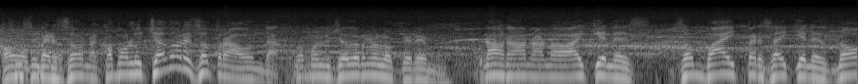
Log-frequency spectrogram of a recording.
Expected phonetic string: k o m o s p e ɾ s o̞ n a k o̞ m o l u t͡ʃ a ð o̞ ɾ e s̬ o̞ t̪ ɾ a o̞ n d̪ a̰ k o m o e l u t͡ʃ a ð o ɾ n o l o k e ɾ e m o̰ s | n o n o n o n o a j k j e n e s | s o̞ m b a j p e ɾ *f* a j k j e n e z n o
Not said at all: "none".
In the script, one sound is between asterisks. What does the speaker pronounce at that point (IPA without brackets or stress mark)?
s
